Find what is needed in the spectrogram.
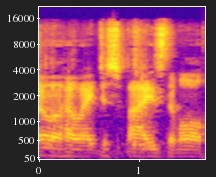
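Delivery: deep pirate captain delivery. Retelling how Hook turned around before his speech: Dustin Hoffman as Captain Hook. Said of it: "he turns around and goes".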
